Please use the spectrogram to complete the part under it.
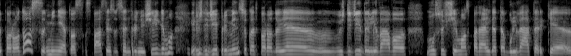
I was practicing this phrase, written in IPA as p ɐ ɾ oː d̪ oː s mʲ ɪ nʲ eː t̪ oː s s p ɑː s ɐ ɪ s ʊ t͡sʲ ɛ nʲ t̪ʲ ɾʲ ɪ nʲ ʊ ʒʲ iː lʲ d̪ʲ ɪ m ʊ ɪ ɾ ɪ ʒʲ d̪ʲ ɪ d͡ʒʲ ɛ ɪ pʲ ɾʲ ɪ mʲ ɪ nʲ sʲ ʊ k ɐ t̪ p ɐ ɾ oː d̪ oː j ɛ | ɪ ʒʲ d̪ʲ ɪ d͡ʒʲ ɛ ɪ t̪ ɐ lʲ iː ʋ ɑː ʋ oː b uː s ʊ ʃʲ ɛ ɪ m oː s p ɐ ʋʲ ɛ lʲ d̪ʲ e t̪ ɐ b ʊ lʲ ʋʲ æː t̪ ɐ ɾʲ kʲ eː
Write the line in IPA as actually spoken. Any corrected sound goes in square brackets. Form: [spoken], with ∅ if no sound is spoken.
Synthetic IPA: p ɐ ɾ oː d̪ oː s mʲ ɪ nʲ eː t̪ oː s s p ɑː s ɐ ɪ s ʊ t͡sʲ ɛ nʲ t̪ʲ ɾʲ ɪ nʲ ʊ [ʃʲ] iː lʲ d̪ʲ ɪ m ʊ ɪ ɾ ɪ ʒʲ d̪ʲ ɪ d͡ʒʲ ɛ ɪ pʲ ɾʲ ɪ mʲ ɪ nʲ sʲ ʊ k ɐ t̪ p ɐ ɾ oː d̪ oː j ɛ | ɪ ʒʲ d̪ʲ ɪ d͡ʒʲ ɛ ɪ [d̪] ɐ lʲ iː ʋ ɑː ʋ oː [m] uː s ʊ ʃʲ ɛ ɪ m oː s p ɐ ʋʲ ɛ lʲ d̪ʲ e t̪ ɐ b ʊ lʲ ʋʲ æː t̪ ɐ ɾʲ kʲ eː

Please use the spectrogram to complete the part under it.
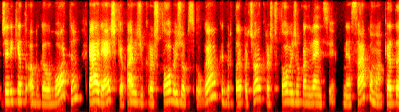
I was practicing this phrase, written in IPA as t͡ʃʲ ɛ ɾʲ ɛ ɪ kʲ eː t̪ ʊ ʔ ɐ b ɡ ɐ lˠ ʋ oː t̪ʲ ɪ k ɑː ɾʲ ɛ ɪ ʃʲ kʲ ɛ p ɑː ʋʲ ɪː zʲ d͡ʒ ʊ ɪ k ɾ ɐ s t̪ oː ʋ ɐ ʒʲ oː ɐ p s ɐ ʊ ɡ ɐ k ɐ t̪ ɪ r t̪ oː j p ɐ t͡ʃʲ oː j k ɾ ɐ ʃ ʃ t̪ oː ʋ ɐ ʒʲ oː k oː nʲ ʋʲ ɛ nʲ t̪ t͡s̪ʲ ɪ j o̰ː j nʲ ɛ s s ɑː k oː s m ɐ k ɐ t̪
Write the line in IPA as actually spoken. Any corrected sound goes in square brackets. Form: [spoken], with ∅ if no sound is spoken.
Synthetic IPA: t͡ʃʲ ɛ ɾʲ ɛ ɪ kʲ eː t̪ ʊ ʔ ɐ b ɡ ɐ lˠ ʋ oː t̪ʲ ɪ k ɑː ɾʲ ɛ ɪ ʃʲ kʲ ɛ p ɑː ʋʲ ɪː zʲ d͡ʒ ʊ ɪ k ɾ ɐ [ʃ] t̪ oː ʋ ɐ ʒʲ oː ɐ p s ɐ ʊ ɡ ɐ k ɐ t̪ ɪ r t̪ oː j p ɐ t͡ʃʲ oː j k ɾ ɐ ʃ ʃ t̪ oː ʋ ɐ ʒʲ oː k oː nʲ ʋʲ ɛ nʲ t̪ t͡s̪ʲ ɪ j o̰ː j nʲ ɛ s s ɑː k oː [∅] m ɐ k ɐ t̪

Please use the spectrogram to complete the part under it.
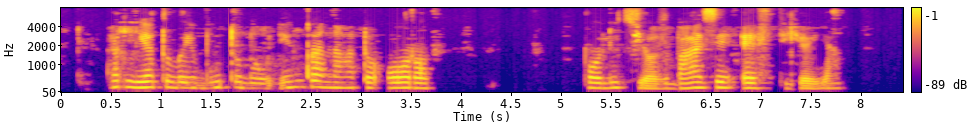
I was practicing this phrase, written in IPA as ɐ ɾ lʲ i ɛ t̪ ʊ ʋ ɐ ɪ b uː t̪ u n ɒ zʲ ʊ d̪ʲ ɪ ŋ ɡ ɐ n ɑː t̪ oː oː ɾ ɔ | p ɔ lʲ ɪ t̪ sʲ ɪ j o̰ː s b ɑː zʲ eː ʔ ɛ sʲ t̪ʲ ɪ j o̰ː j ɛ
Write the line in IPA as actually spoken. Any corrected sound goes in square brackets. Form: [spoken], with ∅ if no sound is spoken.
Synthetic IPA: ɐ ɾ lʲ i ɛ t̪ ʊ ʋ ɐ ɪ b uː t̪ u n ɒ [∅] ʊ d̪ʲ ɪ ŋ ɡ ɐ n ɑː t̪ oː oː ɾ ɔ | p ɔ lʲ ɪ t̪ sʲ ɪ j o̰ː s b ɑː zʲ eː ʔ ɛ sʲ t̪ʲ ɪ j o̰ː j ɛ

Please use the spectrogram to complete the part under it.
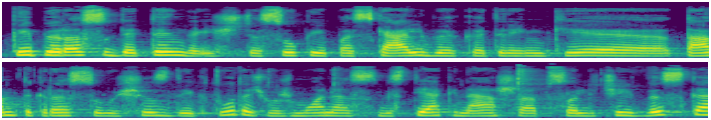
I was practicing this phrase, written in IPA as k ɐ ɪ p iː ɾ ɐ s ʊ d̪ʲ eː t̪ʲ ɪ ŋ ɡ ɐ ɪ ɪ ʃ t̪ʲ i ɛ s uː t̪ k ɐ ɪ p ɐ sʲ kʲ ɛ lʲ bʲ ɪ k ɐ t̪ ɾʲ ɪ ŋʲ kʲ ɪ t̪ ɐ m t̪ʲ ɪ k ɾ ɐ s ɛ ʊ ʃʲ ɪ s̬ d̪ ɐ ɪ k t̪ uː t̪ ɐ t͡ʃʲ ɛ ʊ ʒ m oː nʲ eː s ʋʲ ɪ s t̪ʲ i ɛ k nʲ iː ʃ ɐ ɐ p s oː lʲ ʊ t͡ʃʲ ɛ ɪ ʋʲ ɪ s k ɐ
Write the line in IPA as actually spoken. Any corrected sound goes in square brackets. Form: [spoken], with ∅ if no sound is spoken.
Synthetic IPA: k ɐ ɪ p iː ɾ ɐ s ʊ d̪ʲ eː t̪ʲ ɪ ŋ ɡ ɐ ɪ ɪ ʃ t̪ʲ i ɛ s uː [∅] k ɐ ɪ p ɐ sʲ kʲ ɛ lʲ bʲ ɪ k ɐ t̪ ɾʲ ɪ ŋʲ kʲ ɪ t̪ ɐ m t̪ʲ ɪ k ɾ ɐ s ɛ ʊ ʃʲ ɪ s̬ d̪ ɐ ɪ k t̪ uː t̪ ɐ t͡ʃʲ ɛ ʊ ʒ m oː nʲ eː s ʋʲ ɪ s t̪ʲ i ɛ k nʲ [æː] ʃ ɐ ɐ p s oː lʲ ʊ t͡ʃʲ ɛ ɪ ʋʲ ɪ s k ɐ

